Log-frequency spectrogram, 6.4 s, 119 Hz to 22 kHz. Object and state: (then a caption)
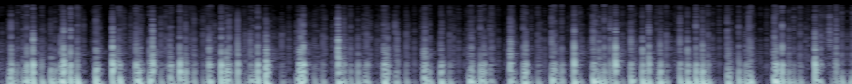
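Cardboard shipping box. A medium, closed, hollow corrugated cardboard shipping box with a UN3481 label is held at different angles and tapped with long nails. The taps come in a rapid, uneven run of short, dull, hollow knocks with mostly low body, little brightness, and almost no ring.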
